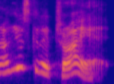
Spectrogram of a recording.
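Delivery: lightly voiced tasting; playful quote. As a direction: try it on a whim. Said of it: "I said".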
